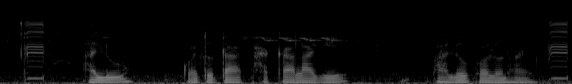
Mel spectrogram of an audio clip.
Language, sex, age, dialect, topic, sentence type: Bengali, male, 18-24, Rajbangshi, agriculture, question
